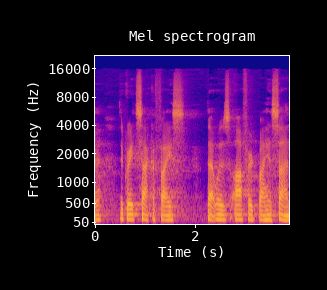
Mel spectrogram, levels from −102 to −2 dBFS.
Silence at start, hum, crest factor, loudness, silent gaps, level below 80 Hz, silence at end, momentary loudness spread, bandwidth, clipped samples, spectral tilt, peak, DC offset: 0 s; none; 20 dB; -21 LUFS; none; -56 dBFS; 0 s; 8 LU; 16 kHz; under 0.1%; -5 dB/octave; 0 dBFS; under 0.1%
